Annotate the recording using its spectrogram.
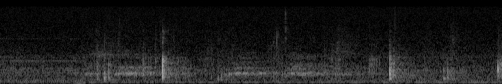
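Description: Heeled shoes click on a paved path as a woman walks away.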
